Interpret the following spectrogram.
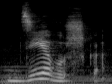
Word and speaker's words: девушка: We have dia, d, dedushka, and here we have bukva v, devushka. And the stress is also the same syllable, the first. Dedushka, devushka.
